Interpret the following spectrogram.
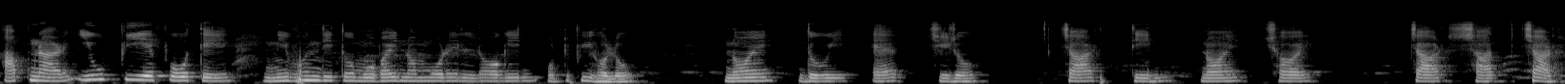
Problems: none marked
